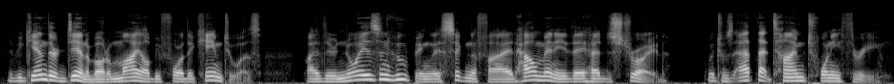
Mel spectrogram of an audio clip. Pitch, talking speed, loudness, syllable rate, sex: 155 Hz, 210 wpm, -18 LUFS, 4.7 syllables/s, male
